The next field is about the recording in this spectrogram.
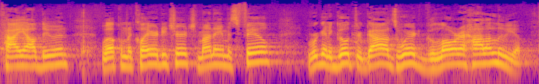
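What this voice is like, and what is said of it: Put-on Virginia Southern accent. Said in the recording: “You don't have an accent ... I'm like more of like a chameleon. Whoever I'm talking with, I sound like ... 10 minutes after maybe talking from my friends from Virginia, I'm like”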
